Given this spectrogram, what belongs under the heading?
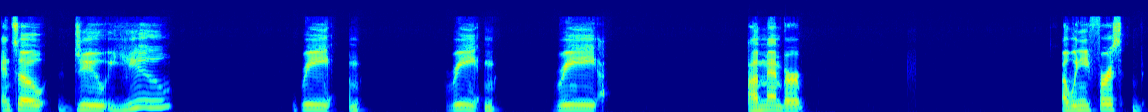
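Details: Adult man who stutters, with sound repetitions heard before a word; stuttering.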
